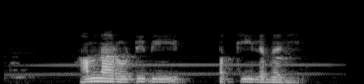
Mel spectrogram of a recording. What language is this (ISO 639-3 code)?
gju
